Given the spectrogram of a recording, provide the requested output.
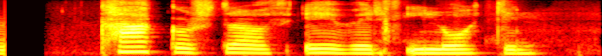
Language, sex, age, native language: Icelandic, female, 8, Icelandic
